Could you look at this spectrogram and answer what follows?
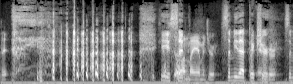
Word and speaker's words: Imgur: Imager.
